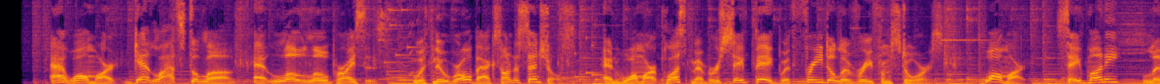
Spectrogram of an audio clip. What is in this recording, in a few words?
Commercial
